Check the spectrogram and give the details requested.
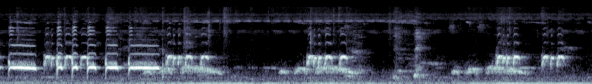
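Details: Bangkok perkutut, a zebra dove, singing in full voice as a lure to draw song from young doves: quick stuttering coo notes in bursts, followed by longer warbling rolled coos repeated every couple of seconds.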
